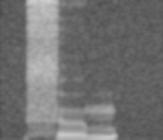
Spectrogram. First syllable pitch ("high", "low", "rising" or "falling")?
rising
